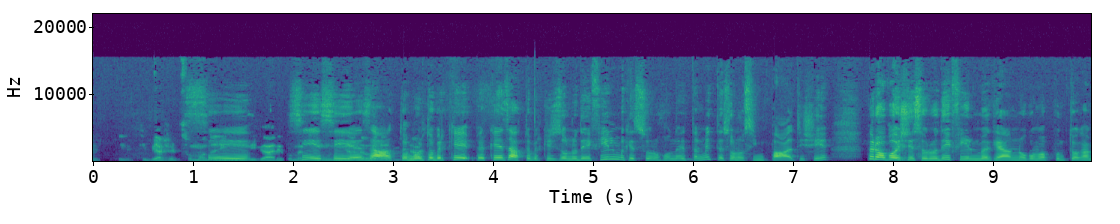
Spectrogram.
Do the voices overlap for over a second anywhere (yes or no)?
yes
